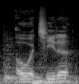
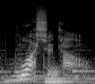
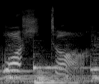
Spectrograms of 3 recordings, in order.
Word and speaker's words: Ouachita: University back in Texas everybody pronounces it Wichita but really it's Ouachita Washita Washita how would you pronounce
